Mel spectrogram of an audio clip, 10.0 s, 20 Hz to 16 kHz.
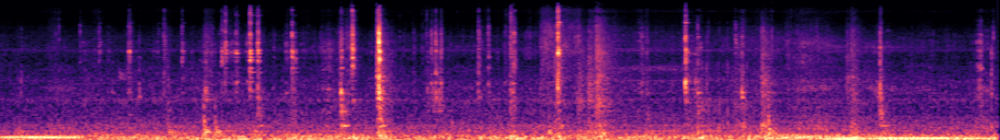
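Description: Scattered small clicks and light rattles of a D1S xenon bulb and plastic headlamp parts being worked into place by gloved hands inside a car's wheel arch, over a low hum.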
